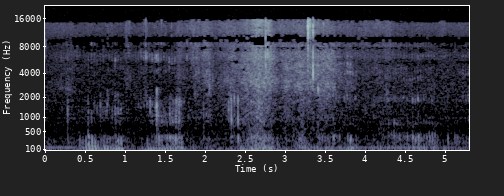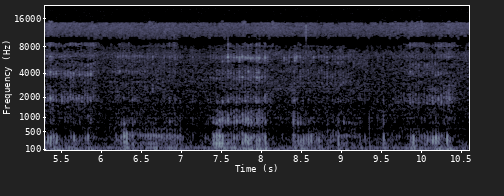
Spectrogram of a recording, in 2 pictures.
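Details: Maine Coon cat Pippin purrs while being cuddled, delighted with one-to-one attention from his family; a continuous low rumbling purr in rhythmic breaths, with light handling noises and brief quiet clicks on top.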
